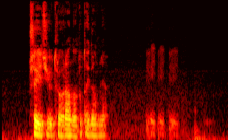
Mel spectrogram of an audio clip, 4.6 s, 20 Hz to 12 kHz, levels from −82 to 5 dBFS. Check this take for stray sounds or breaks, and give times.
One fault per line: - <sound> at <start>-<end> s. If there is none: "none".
- laugh at 2.9-3.6 s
